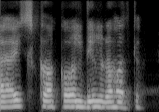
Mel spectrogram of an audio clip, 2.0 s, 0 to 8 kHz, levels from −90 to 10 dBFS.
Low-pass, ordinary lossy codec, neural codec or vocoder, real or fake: none; none; codec, 16 kHz, 1 kbps, FreqCodec, smaller model; fake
